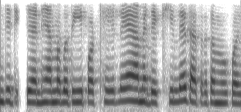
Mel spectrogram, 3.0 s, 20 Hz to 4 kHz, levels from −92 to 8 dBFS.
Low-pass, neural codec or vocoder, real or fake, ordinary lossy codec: 3.6 kHz; codec, 16 kHz, about 1 kbps, DyCAST, with the encoder's durations; fake; none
